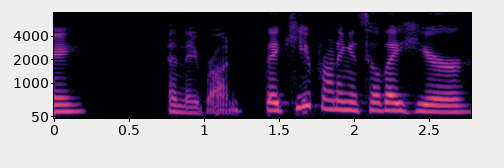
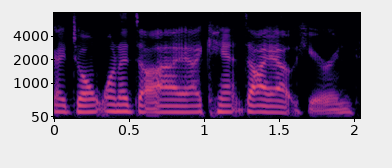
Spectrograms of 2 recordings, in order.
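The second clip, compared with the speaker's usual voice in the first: mock whimpering and crying. Retelling a game scene, the speaker voices Dom hiding in a bush, mock whimpering. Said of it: "Dom is kind of crying here. He's whimpering".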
